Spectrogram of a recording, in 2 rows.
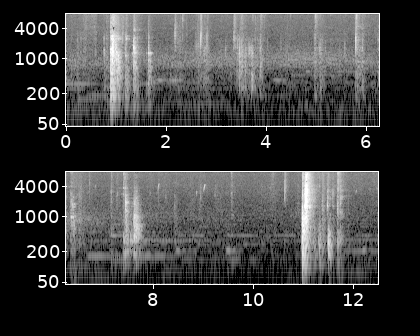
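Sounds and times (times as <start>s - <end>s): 
wood chopping: 0.8s - 1.6s, 11.0s - 11.9s.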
